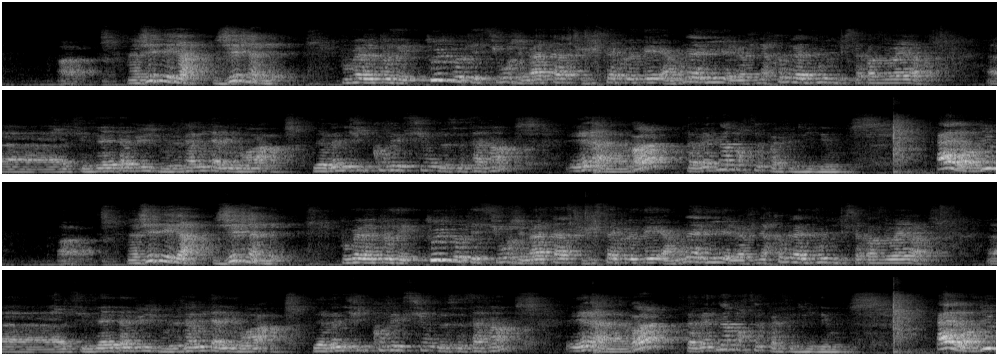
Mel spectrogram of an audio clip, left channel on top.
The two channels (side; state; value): both; normal; correlation 0.19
